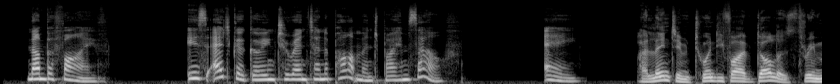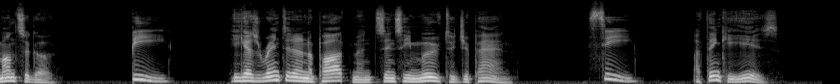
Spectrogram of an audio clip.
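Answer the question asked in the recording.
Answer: C: I think he is.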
